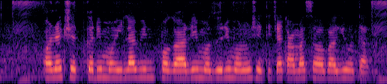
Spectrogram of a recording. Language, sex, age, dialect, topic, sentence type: Marathi, female, 18-24, Varhadi, agriculture, statement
